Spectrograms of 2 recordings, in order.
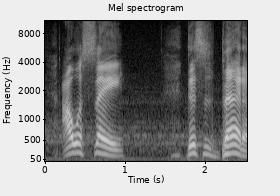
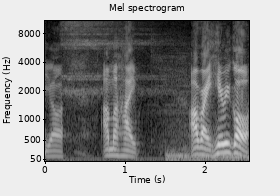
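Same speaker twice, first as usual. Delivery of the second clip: normal talking voice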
